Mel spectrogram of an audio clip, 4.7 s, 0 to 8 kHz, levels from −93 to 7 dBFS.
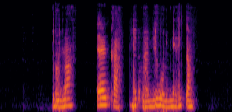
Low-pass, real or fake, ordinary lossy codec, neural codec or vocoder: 7.2 kHz; fake; AAC, 48 kbps; codec, 44.1 kHz, 1.7 kbps, Pupu-Codec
